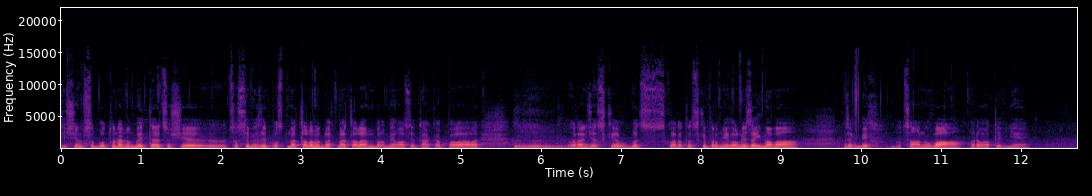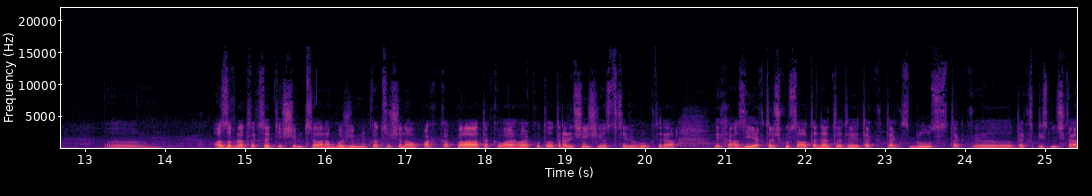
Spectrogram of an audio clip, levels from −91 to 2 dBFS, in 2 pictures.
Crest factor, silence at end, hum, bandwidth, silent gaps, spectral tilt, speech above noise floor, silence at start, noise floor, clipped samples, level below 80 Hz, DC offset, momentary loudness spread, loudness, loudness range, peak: 22 dB; 0 s; none; 14 kHz; none; -7 dB/octave; 26 dB; 0 s; -59 dBFS; under 0.1%; -64 dBFS; under 0.1%; 11 LU; -33 LUFS; 5 LU; -10 dBFS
